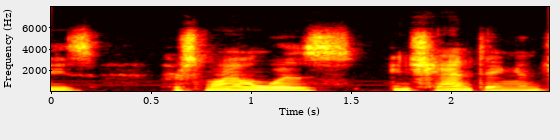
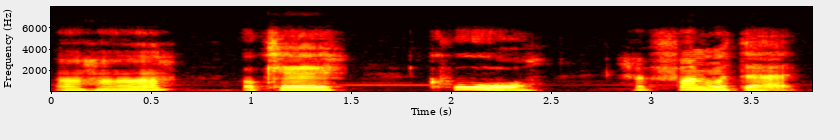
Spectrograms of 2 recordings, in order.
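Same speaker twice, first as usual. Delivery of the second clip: nervous; 4 dB louder, slower than usual. Acted. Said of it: "a nod filled with nervous uncertainty".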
